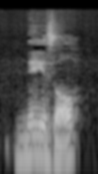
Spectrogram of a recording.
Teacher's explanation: you may feel a puff of air out of your nose when you say the first a in nasal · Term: nasal vowel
